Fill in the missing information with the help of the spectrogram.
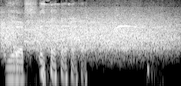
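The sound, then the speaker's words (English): A steady, loud wash of applause runs through the whole clip, dense and crackling, with a voice talking over it during the first couple of seconds. “Can, is it like a, is that an applause thing we can can you hear that?”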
